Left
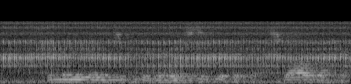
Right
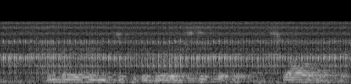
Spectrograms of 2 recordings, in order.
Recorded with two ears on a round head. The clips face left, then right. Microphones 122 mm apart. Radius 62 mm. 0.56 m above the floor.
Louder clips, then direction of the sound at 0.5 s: Right 2 dB; 45° right (ahead or behind).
